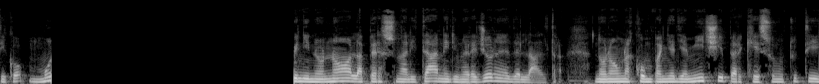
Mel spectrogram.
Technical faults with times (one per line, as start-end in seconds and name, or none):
0.51-2.94 audio dropout to silence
